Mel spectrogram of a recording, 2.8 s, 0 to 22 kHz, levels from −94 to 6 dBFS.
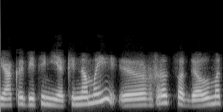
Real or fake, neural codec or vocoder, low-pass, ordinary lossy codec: fake; codec, 24 kHz, 0.5 kbps, DualCodec; 7.2 kHz; MP3, 32 kbps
